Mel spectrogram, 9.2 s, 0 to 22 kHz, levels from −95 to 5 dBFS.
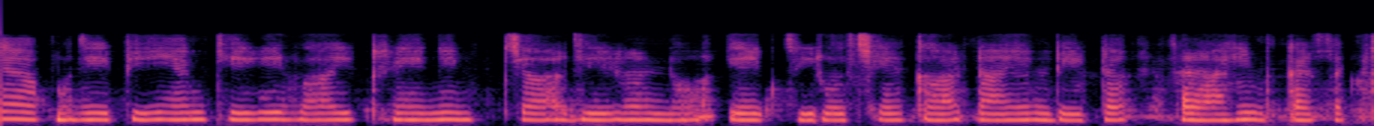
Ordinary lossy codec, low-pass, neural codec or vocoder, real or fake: none; 7.2 kHz; codec, 24 kHz, 1 kbps, SNAC; fake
